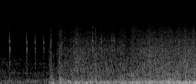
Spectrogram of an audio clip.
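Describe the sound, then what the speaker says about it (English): Artillery fire from a Bull Shark mech in the game RogueTech, a few sharp cracks at first, then a heavy rumbling barrage that swells and rolls on without a break. "The Bull Shark is going to drop its artillery, I think, still on the Hatamoto Chi."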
